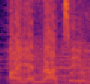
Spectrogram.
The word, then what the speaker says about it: Ayanate: My name is pronounced Ayanate.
